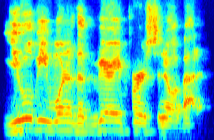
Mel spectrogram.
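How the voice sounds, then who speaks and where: A man chatting casually as a podcast guest, telling animated stories and acting out the exchanges he quotes. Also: mid-range voice, rapid-fire, dull audio. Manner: banters, acts out quoted exchanges. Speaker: podcast guest, show co-host and audio drama producer.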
